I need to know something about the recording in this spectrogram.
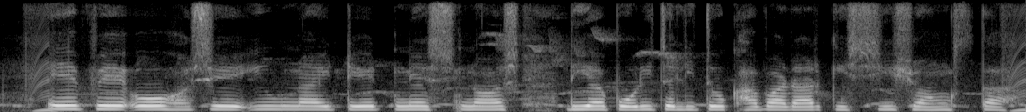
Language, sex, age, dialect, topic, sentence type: Bengali, female, <18, Rajbangshi, agriculture, statement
